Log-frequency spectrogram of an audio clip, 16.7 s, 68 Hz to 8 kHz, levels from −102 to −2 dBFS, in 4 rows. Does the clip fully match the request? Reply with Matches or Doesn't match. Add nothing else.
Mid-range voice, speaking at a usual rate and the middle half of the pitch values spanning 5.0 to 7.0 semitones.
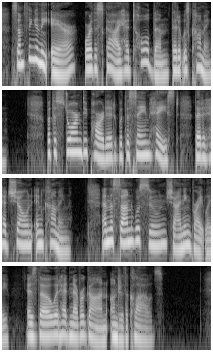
Matches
